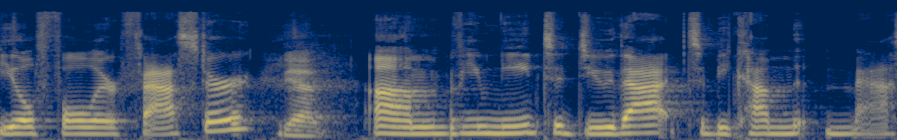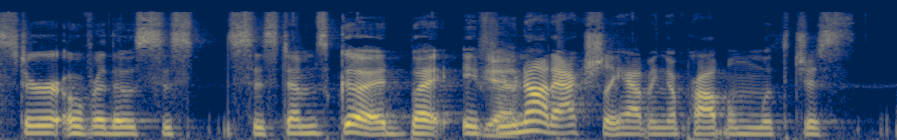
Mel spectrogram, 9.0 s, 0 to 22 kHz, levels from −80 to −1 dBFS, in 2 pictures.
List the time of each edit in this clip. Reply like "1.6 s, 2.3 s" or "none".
2.3 s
